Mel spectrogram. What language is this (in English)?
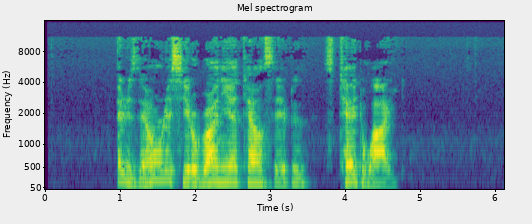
English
